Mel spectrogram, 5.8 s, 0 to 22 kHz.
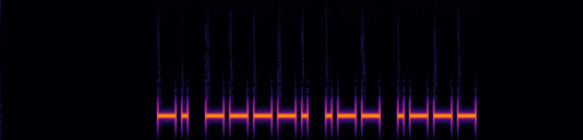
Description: Morse code, heard as a keyed tone, about 20 wpm, 700 Hz. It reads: N9WJ
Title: Speed Racing - USA 1x2 Call Signs 17wpm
